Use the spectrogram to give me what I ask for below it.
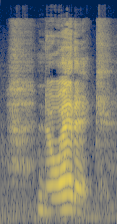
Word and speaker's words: noetic: Consciousness it's called a noetic yeah I when to pronounce it right no etic no o e t i c no consciousness and and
